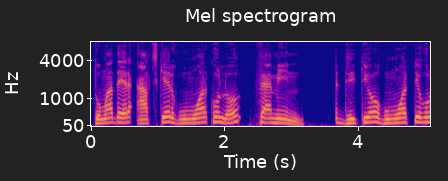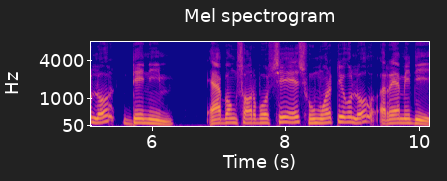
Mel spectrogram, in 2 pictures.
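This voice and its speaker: A man's voice: on the high side, darkish tone, no echo, dull audio. A man teaching a spelling lesson in a patient classroom style, often asking his students questions and answering them himself.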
